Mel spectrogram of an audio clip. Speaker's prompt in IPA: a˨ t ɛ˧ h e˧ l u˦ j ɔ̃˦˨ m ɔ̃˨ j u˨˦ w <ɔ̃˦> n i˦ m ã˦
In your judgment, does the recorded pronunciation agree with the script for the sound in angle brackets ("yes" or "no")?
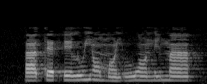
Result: no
